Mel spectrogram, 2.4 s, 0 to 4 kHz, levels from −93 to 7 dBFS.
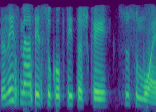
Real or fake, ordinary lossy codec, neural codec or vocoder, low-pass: real; MP3, 24 kbps; none; 3.6 kHz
